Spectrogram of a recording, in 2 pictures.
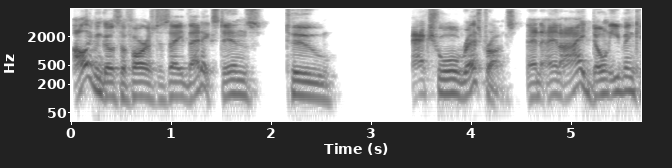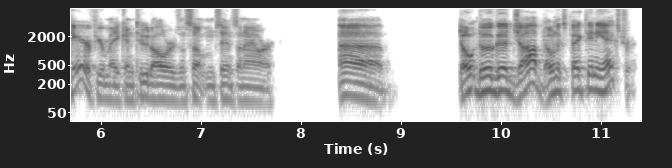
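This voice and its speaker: A man's voice: lowish voice, expressive, brisk, pushed and bright, husky. A man on a discussion panel, debating conversationally in a blunt, sardonic way.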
